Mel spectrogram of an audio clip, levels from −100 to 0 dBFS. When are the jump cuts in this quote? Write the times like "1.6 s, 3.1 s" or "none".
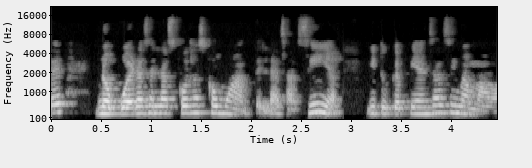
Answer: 3.0 s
